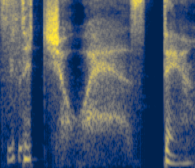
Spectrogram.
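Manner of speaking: put-on scolding tone. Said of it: "Said just like that, too".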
